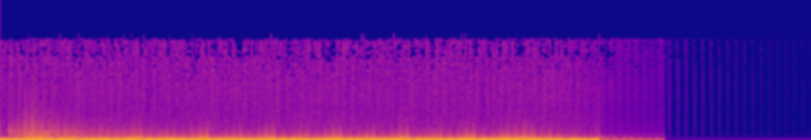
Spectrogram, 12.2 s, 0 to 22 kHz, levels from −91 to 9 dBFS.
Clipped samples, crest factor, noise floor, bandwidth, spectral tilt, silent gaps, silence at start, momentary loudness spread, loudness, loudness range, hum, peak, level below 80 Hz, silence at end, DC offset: under 0.1%; 6 dB; -69 dBFS; 2.8 kHz; -9 dB/octave; none; 0 s; 1 LU; -11 LUFS; 5 LU; none; -4 dBFS; -10 dBFS; 3.05 s; under 0.1%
